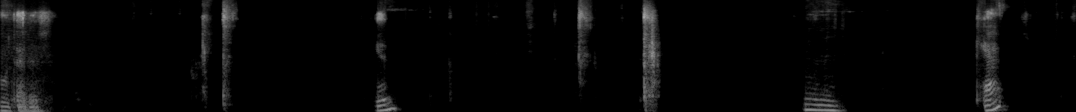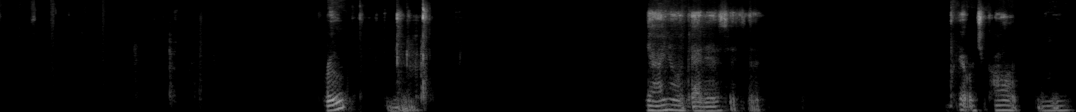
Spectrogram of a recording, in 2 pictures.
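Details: Patient with semantic dementia, with loss of word meaning, during a picture-naming task; semantic dementia (semantic variant primary progressive aphasia).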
